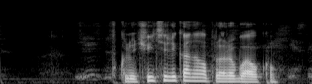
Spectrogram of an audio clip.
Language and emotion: Russian, neutral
